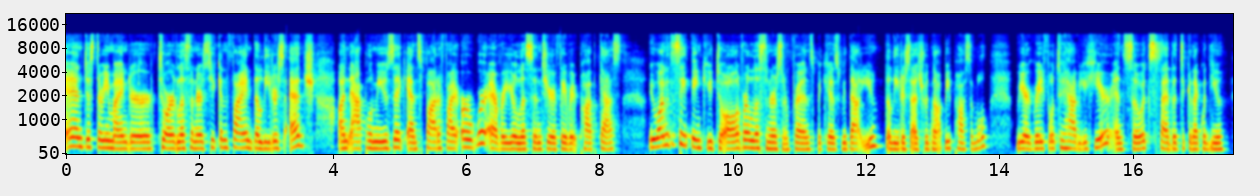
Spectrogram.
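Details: Adult speaker; normal speech.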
